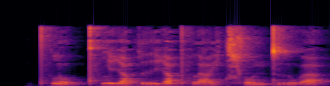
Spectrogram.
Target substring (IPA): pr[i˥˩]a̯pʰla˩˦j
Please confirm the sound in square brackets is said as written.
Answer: no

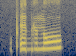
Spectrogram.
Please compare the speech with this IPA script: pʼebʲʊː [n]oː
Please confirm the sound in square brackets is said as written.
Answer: yes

